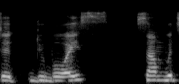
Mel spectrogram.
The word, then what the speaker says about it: Du Bois: And again, the name is, he pronounced it Du Bois. Some would say French, of course, Du Bois, but it's Du Bois for his pronunciation.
